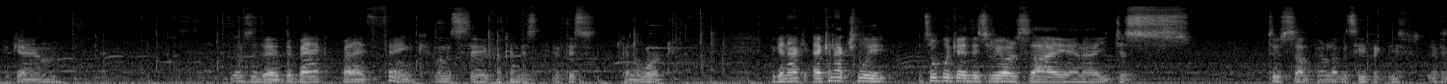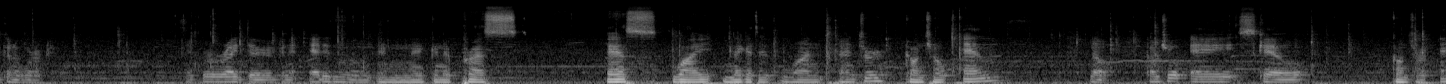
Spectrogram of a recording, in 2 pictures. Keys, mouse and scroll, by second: 1.0 KP_5, 1.5 drag, 5.0 KP_7, 6.3 z, 7.2 z, 7.6-8.1 middle drag, 8.5 z, 9.3 z, 13.1-14.8 middle drag, 14.8 shift+d, 16.5-16.9 middle drag, 16.9 Tab, 17.3 a, 17.5 a, 20.7 s, 24.2 ctrl+n, 25.3 Tab, 25.9 ctrl+a, 27.7 Tab, 28.7 ctrl+n.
